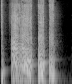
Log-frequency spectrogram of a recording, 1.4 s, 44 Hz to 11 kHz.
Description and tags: duct tape unroll 6
Quick duct tape unrolling or peeling.
field-recording, duct, fx, rip, tape, tearing, ripping, tear, duct-tape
